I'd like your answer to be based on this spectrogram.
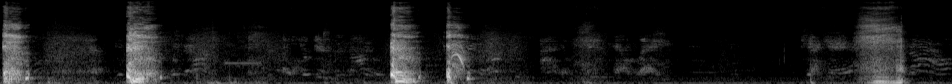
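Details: Person who thinks they have caught a cold: four or five harsh coughs with throat clearing and quiet breathy sounds between them.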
